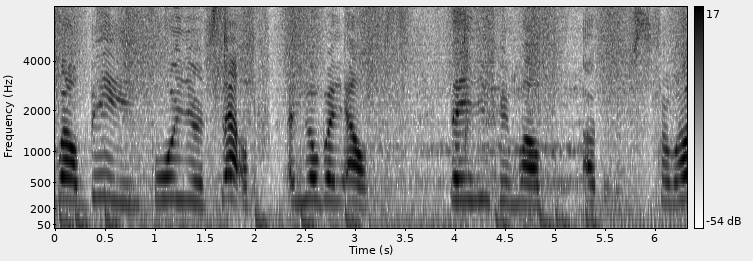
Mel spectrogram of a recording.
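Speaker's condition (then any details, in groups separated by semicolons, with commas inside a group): Cerebral palsy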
